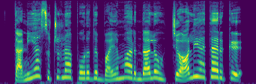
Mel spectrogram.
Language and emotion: Tamil, happy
